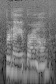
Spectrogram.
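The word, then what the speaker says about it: Brené Brown: Brene Brown.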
